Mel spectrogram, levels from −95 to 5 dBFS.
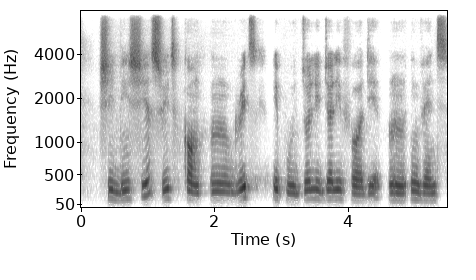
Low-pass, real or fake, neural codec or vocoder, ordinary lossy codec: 7.2 kHz; fake; codec, 24 kHz, 0.5 kbps, DualCodec; none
